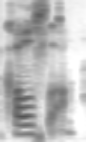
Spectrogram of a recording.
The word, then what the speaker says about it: coleslaw: reminds you of coleslaw coleslaw if you say it like this it's a food it's it's a type of uh appetizer coleslaw it's not cool like it's cold that's why that's the folk etymology it's coleslaw coleslaw salad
